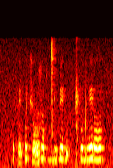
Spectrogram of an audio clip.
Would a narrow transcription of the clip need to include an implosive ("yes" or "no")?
yes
